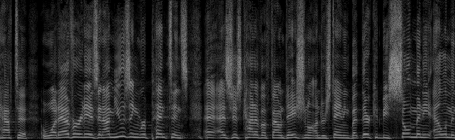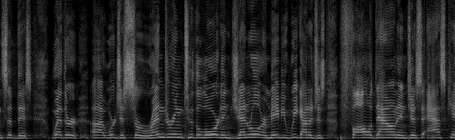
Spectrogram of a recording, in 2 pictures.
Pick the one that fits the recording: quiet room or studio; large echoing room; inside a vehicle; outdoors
large echoing room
